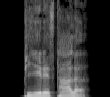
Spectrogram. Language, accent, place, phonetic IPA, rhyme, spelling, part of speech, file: German, Germany, Berlin, [pi̯edɛsˈtaːlə], -aːlə, Piedestale, noun, De-Piedestale.ogg
- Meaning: nominative/accusative/genitive plural of Piedestal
